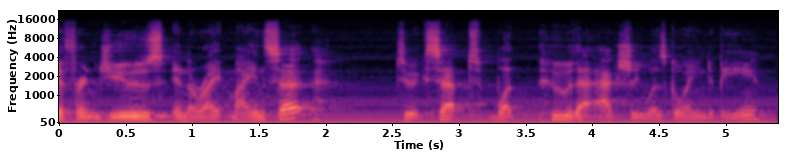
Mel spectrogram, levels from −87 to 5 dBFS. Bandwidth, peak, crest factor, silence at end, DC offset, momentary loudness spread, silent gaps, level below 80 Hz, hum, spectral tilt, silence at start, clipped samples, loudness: 16 kHz; -8 dBFS; 18 dB; 0 s; under 0.1%; 10 LU; none; -40 dBFS; 60 Hz at -40 dBFS; -4 dB/octave; 0 s; under 0.1%; -26 LUFS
